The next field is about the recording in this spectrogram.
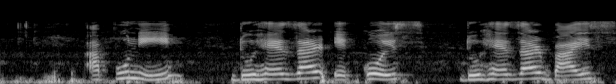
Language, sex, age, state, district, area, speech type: Assamese, female, 30-45, Assam, Lakhimpur, rural, read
